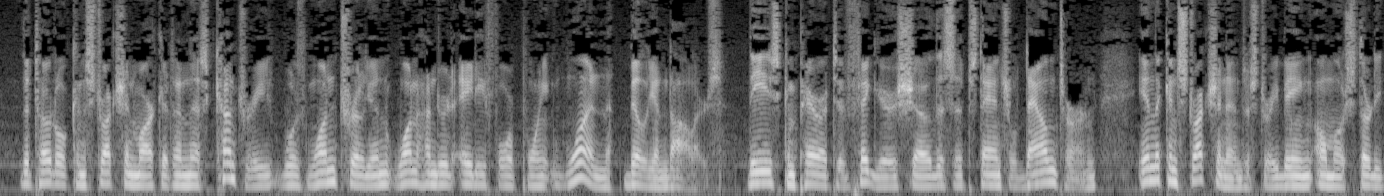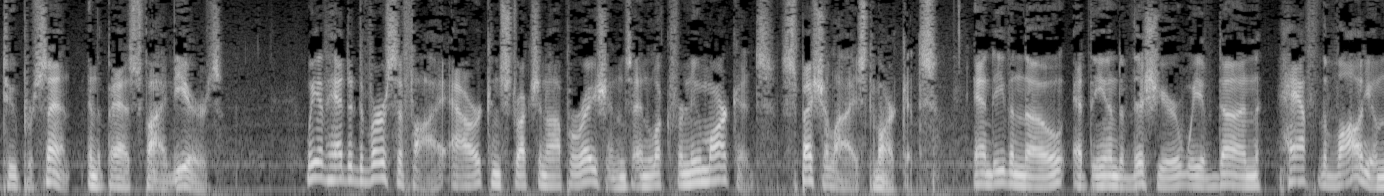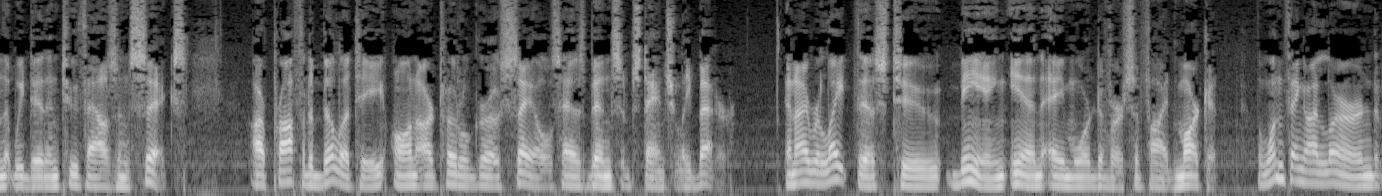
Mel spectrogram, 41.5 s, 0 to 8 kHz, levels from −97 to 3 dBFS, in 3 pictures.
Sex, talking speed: male, 140 wpm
